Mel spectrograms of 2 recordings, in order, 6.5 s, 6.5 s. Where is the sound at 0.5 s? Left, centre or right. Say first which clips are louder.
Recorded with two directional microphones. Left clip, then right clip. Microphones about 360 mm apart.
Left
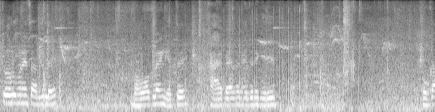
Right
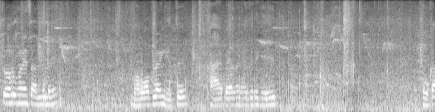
Right 1 dB; centre.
